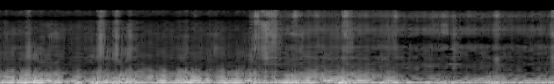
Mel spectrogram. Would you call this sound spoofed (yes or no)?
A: yes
